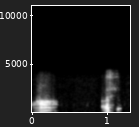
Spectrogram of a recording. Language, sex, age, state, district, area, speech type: Sanskrit, male, 45-60, Karnataka, Shimoga, rural, conversation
